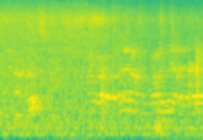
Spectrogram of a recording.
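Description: Faint, indistinct voices, with no clear words.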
